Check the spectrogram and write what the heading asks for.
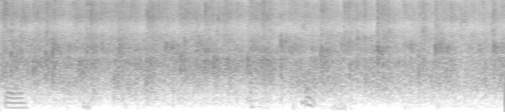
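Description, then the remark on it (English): A crowd applauds steadily for several seconds, a dense wash of many hands clapping at once, fairly loud and continuous, with faint voices mixed in underneath. “Let's give you a big clap.”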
